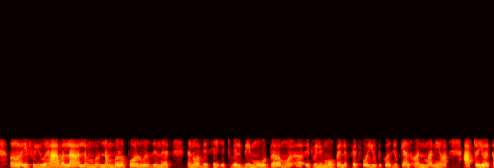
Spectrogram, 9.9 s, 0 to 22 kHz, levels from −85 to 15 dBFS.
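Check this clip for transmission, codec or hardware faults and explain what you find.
Nothing here points to a transmission, codec or hardware fault; the speech comes across as ordinary G.711 telephone audio, sitting in a line band of roughly 200 Hz to 3.6 kHz with nothing above about 3.8 kHz, which is just how a normal phone line sounds.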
